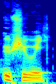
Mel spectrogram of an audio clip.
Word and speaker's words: Usue: I suppose more Usui, but Usui, something like that. That's fine. But yeah, it's spelled Usue.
